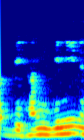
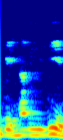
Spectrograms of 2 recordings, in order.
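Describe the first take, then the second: First: विहंगिनी ending in -gini; wrong -ini ending. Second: विहंगी ending directly in -gee; correct -ee ending. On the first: Teacher naming the error, विहंगिनी with -ini ending. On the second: Teacher giving the correct word, विहंगी ending in -gee. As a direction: end विहंगी on long gee, no ni. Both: Shown as a demonstration. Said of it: "विहंगिनी नहीं".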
